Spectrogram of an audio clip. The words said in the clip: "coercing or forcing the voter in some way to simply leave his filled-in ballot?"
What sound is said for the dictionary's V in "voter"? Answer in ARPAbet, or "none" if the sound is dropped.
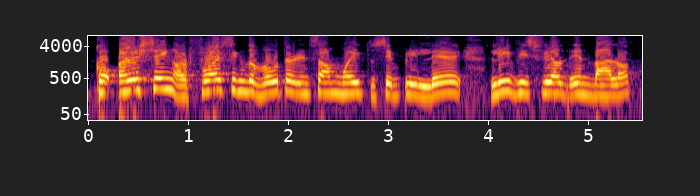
V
